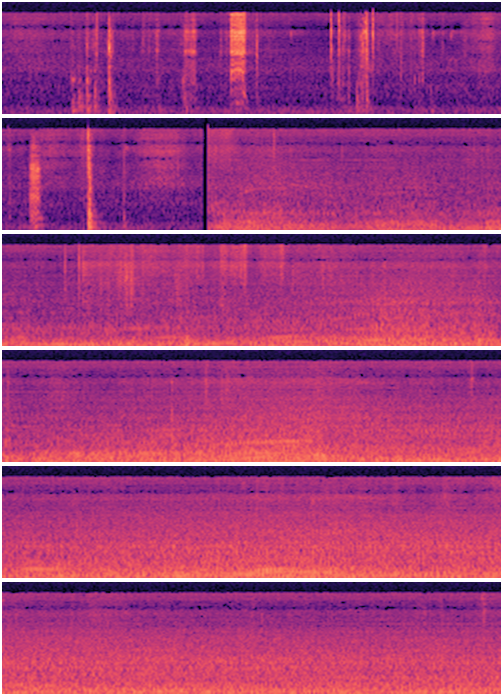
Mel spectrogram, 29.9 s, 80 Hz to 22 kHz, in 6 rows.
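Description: A few sharp clicks, then about seven seconds in the Peugeot 207's turbocharged 1.6 THP four-cylinder engine comes in abruptly and runs on, its pitch rising and falling.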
